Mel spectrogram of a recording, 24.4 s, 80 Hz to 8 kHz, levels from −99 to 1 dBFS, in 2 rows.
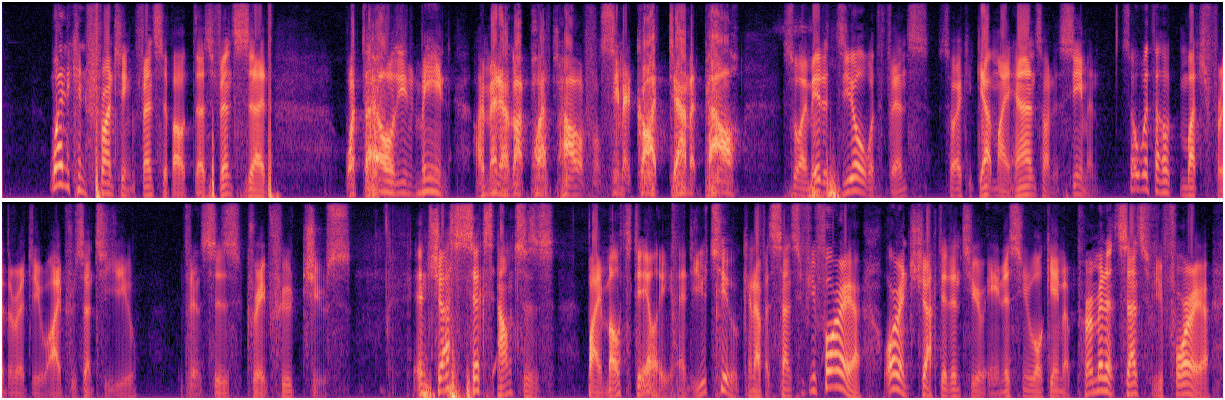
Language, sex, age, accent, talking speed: English, male, 40-59, American, 195 wpm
